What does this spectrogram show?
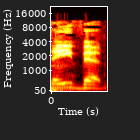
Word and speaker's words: Avett: Somebody just texted in and said it's Avett Brothers.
